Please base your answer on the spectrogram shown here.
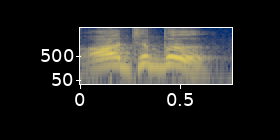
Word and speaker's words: audible: See, audible is an adjective. So, you have to stress on A-U-D, audible. So, adjectives and nouns, you are stressing on the first syllable.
